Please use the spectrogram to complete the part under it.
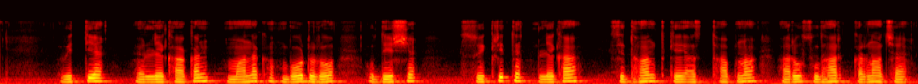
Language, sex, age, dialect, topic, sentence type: Maithili, male, 18-24, Angika, banking, statement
